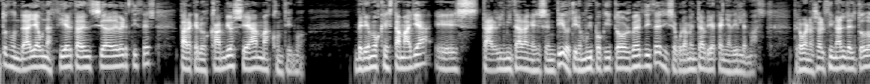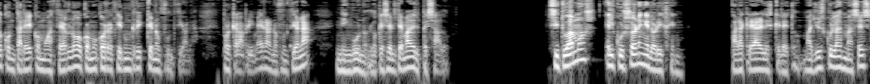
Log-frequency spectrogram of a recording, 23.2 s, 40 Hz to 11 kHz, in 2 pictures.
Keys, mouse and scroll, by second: 10.9-12.8 drag, 14.0 a, 14.4 a, 16.7 click, 20.1 shift+s.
